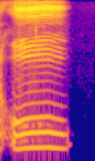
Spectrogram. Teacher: आ में भी गोल नहीं बन रहा, लेकिन ऊ ओठ आगे आ गए, इसका मतलब गोल बन रहे हैं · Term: वृत्ताकार स्वर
